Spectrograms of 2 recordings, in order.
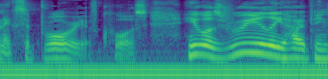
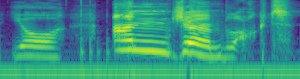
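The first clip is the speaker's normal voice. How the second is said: dismissive; 4 semitones higher, 13 dB louder, much slower than usual. Acted. Tamara dismissive, slow.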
